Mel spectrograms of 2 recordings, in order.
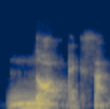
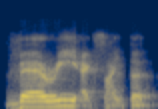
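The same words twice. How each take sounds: First: Said in the usual way. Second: Louder, stretched and slower; excited. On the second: Shown as a demonstration. Teacher contrasting excitement for the class, slow and excited. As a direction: sell it with real excitement. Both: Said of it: "See the difference?".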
